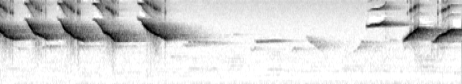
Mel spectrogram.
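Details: White-rumped shama (murai batu) song used as a lure to make fighting males answer: loud, high downward-sweeping whistles repeated rapidly, a short pause with faint notes, then more strong sweeping whistles.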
